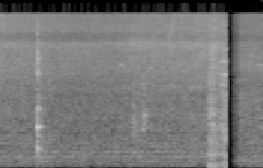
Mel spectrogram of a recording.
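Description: Tomato masala for chicken bhindi frying in a pan, a steady soft sizzle with a couple of brief stirring clatters and a sharp knock near the end.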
